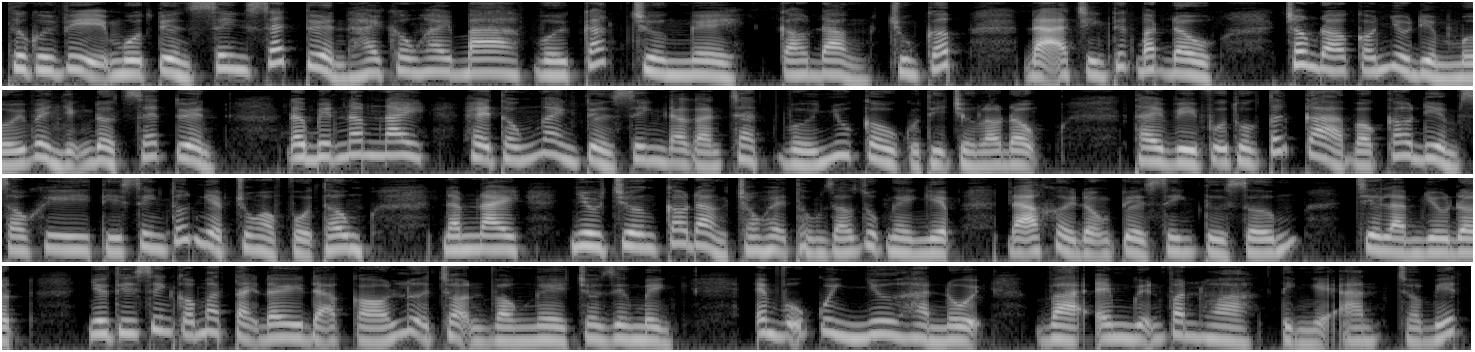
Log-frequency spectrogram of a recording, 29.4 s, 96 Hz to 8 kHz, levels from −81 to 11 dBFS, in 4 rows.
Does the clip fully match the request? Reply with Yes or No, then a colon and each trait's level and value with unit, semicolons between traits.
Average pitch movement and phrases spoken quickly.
Yes: average, 5.0 semitones; fast, 260 wpm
